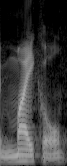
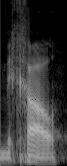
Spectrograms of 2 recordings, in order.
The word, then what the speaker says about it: Michal: Most Americans say Michael, but proper Hebrew would be Michal.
